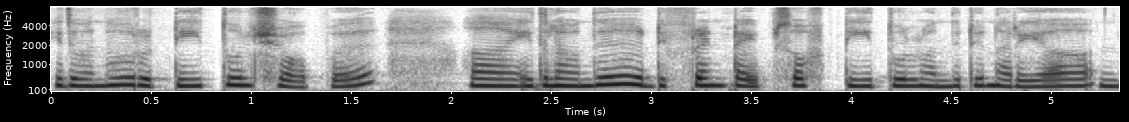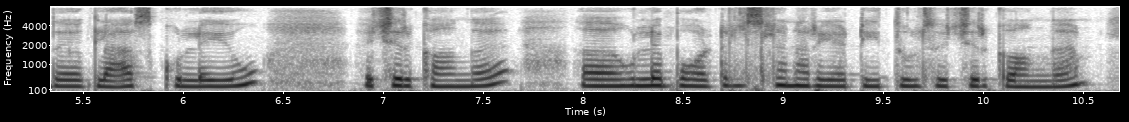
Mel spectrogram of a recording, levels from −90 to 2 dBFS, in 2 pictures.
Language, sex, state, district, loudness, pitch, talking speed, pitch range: Tamil, female, Tamil Nadu, Nilgiris, -17 LUFS, 235 Hz, 145 wpm, 225-250 Hz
